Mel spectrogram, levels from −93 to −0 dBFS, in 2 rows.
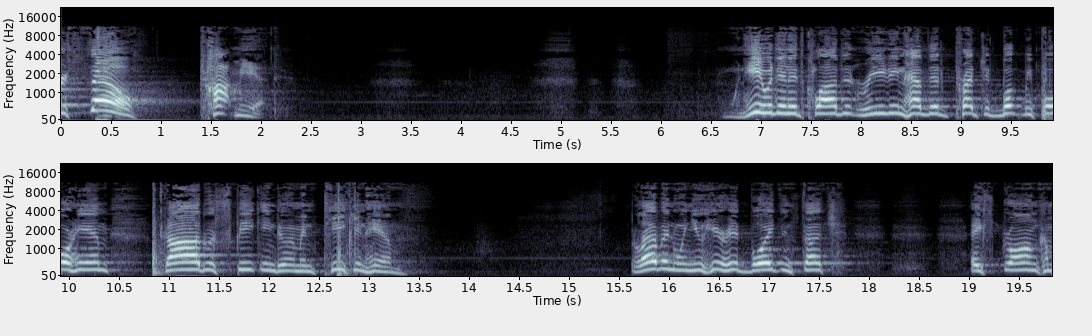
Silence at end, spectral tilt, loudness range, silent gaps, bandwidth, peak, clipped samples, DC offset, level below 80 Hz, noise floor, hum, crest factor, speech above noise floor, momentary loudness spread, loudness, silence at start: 0 s; -5 dB/octave; 10 LU; none; 11.5 kHz; -2 dBFS; under 0.1%; under 0.1%; -58 dBFS; -72 dBFS; none; 18 dB; 55 dB; 17 LU; -17 LUFS; 0 s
